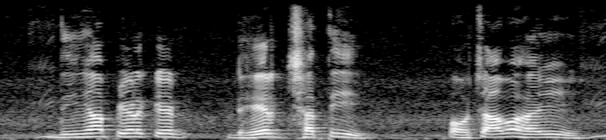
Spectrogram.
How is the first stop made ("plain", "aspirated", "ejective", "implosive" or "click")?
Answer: plain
